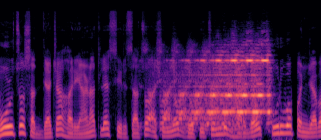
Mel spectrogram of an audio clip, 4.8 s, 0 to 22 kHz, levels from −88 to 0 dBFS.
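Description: From 2.07 s to 4.24 s a shrill tone rises out of the speech, its repeats coming roughly every fifth of a second, and climbs to about 13 dB above the talker before it stops. This is feedback howl. Two devices sharing the call in one room pass sound from microphone to loudspeaker and back, each trip adding level, so the repeats grow rather than fade and narrow onto a pitch near 4 kHz that the loop favours.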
